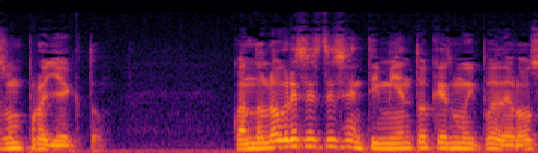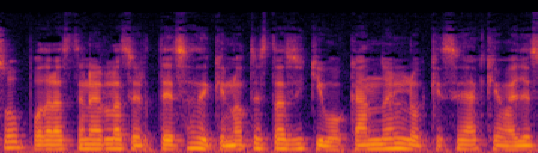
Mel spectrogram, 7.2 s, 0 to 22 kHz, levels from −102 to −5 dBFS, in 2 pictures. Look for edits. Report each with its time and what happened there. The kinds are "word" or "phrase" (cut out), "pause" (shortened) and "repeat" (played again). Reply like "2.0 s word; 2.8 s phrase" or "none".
none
